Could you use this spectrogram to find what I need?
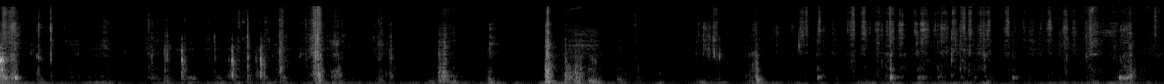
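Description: Plastic parts click and rattle as a hand slides a printer carriage back and forth.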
